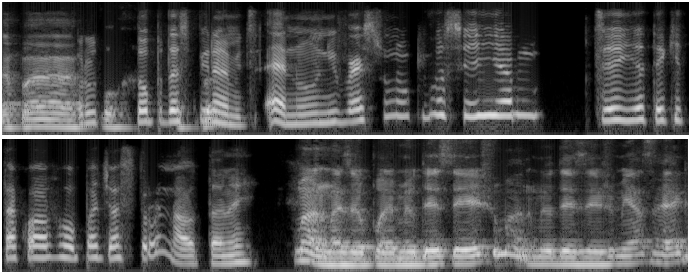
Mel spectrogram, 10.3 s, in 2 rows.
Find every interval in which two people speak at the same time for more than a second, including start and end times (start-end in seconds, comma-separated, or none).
none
